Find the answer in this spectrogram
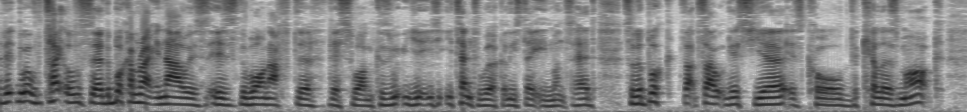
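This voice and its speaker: Delivered in a slight Newcastle accent, the dark, mellow voice moves at a moderate pace with lively intonation and hardly any pauses. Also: man, fairly high pitch for a man. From northeast England. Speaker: crime fiction author. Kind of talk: interview. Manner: halting, many repetitions.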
